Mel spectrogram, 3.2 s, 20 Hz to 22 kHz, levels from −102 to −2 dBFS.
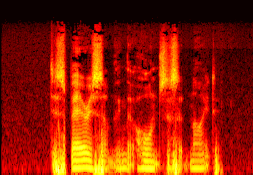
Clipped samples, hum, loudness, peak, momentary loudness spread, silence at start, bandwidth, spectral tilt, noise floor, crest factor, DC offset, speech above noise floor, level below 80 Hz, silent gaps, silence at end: under 0.1%; none; -24 LUFS; -6 dBFS; 14 LU; 0.65 s; 13.5 kHz; -4.5 dB/octave; -64 dBFS; 20 dB; under 0.1%; 40 dB; -38 dBFS; none; 0.4 s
